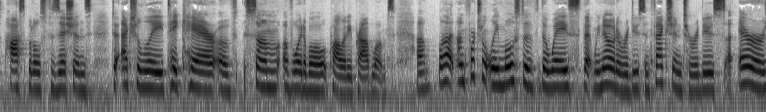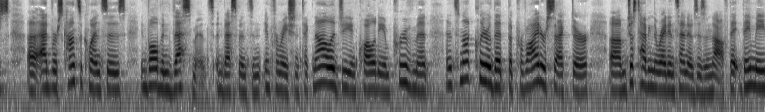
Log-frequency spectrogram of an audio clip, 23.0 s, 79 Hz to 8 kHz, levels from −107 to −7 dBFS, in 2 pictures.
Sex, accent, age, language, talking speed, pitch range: female, American, 40-59, English, 155 wpm, 190-240 Hz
